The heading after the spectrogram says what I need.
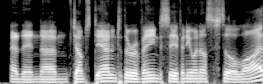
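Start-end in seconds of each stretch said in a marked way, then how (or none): none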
